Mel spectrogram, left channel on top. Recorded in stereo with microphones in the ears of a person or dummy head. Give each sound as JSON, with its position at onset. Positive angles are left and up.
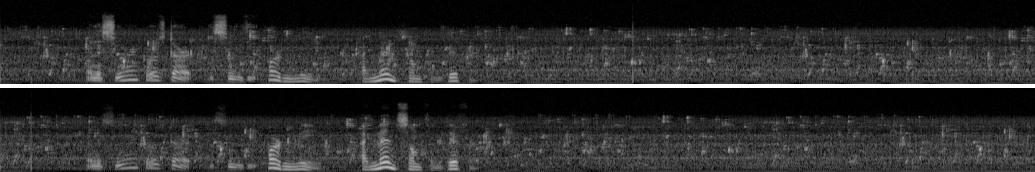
{"t": 0.9, "sound": "a man speaking", "side_deg": 75}
{"t": 2.7, "sound": "a man speaking", "side_deg": -70}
